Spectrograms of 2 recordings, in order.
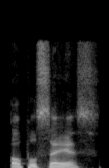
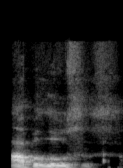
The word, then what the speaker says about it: Opelousas: I'm doubting my pronunciation here, so I might need your help. Opal Sayas? Opelousas.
